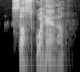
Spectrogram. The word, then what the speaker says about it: Susquehanna: Is it I always find it interesting because is it Susquehanna County? Is that how you pronounce it? – Susquehanna.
